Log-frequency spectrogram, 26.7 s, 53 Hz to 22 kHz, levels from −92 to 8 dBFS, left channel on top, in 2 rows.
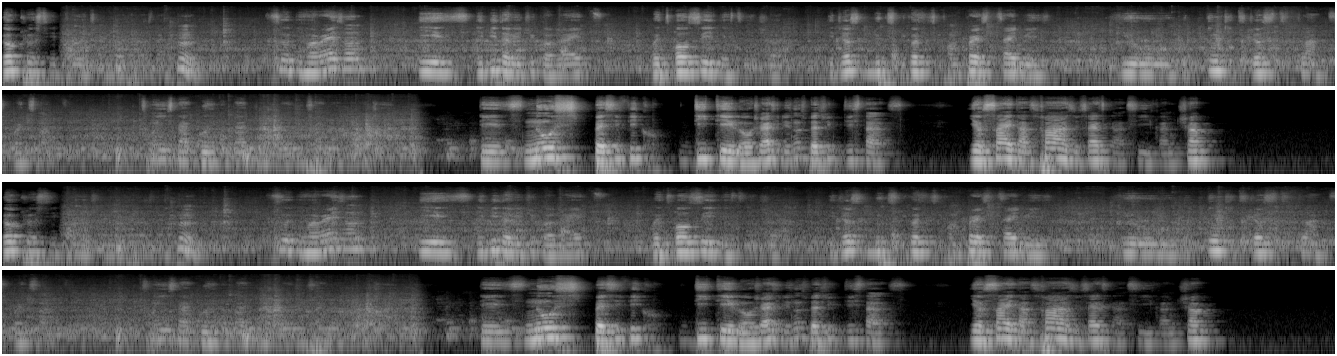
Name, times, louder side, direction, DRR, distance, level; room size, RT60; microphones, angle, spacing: voice 1, 0.0-2.0 2.7-3.6 4.2-5.8 6.5-7.8 8.3-10.4 11.1-13.2 13.4-13.8 14.7-17.2 18.1-22.2 23.0-25.3, left 3 dB, 65° left, 6 dB, 0.6 m, -32 dB
ice seekonk river, 0.6-17.5, left 2 dB, 35° left, 1.0 m, -43 dB
sound 1, 10.2-18.8, left 2 dB, 35° right, 0.9 m, -49 dB
3.6 x 3.1 x 3.0 m, 0.36 s
head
